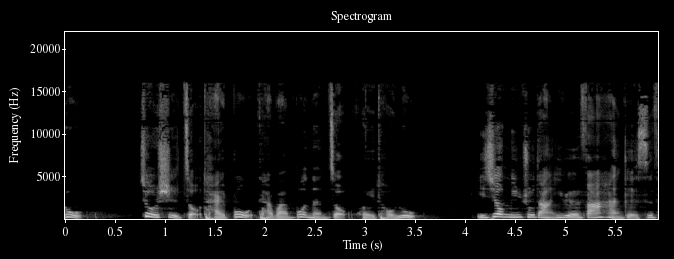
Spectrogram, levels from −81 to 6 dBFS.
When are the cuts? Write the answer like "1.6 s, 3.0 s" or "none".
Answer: 4.1 s

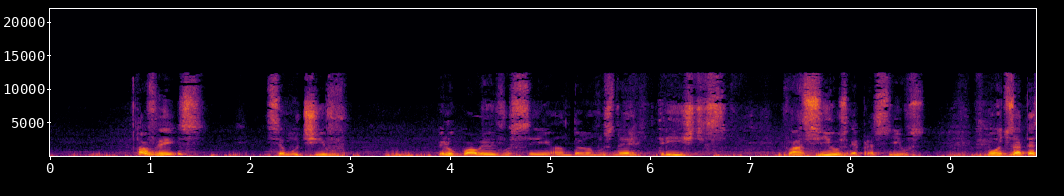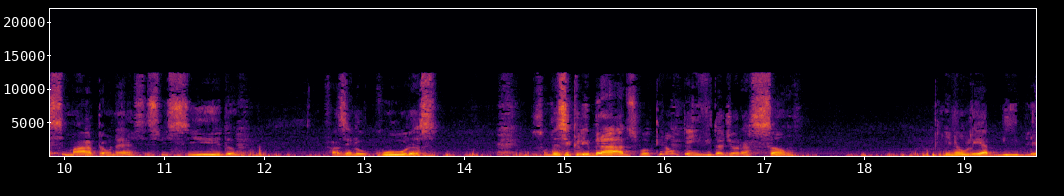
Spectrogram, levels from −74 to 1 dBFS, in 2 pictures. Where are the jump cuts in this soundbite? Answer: 7.9 s

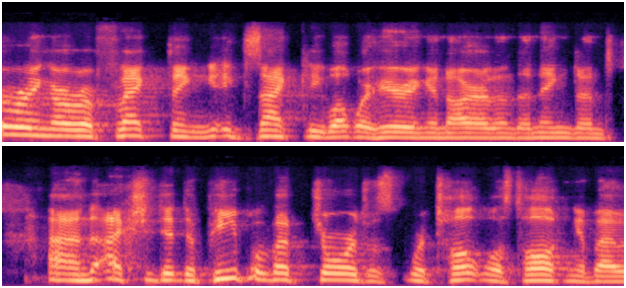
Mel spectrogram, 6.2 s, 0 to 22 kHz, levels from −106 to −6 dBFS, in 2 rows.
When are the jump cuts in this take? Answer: none

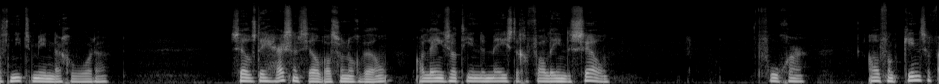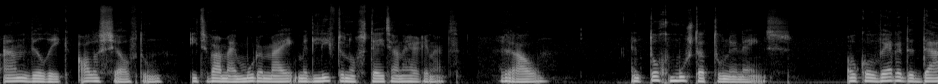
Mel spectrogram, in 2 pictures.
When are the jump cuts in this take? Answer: 14.2 s

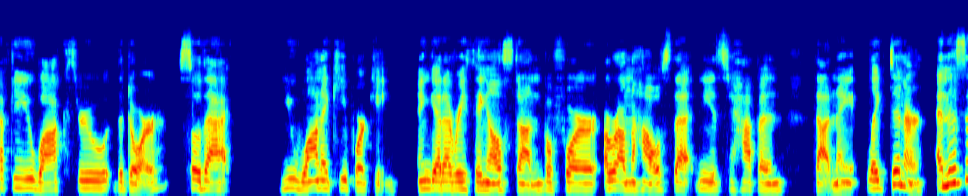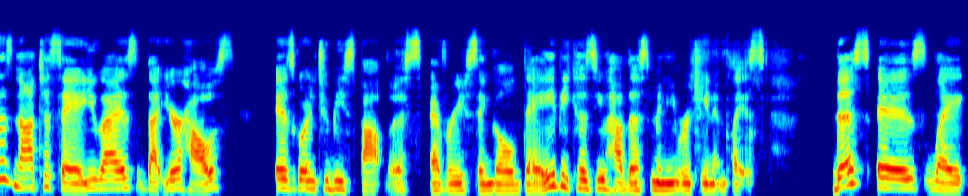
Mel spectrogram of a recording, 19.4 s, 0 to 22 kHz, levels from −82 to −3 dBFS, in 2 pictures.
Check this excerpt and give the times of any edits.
9.3 s

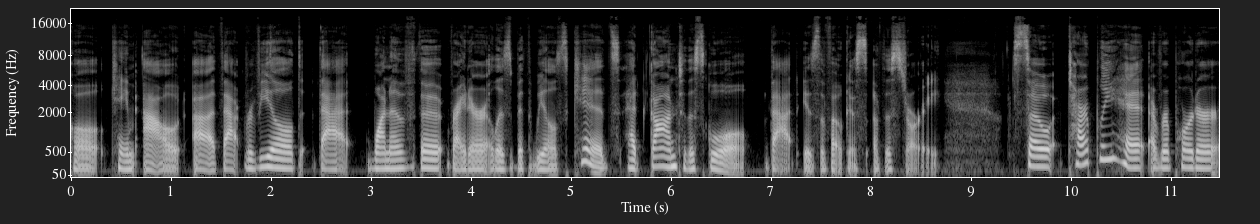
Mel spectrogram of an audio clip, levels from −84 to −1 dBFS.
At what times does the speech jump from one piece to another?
9.3 s

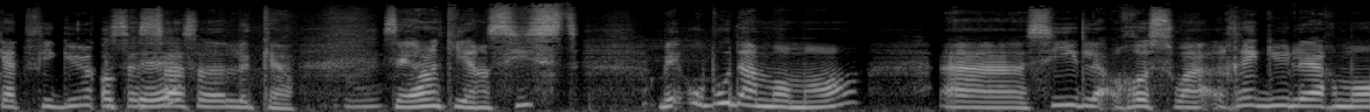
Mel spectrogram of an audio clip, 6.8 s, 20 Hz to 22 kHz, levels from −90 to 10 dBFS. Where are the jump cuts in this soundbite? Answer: none

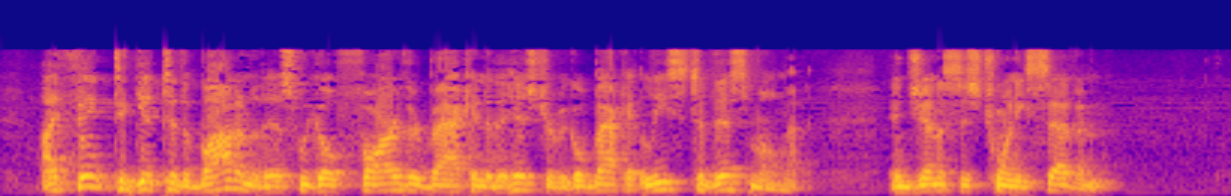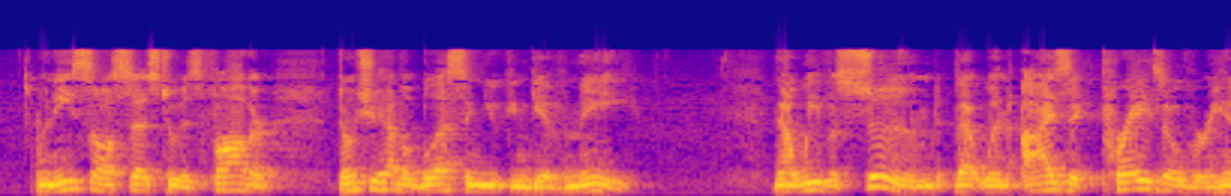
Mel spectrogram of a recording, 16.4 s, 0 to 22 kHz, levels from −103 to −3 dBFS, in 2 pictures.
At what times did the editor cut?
none

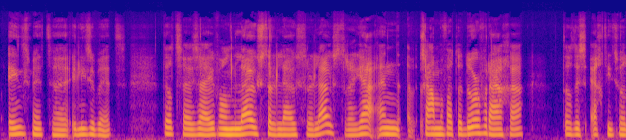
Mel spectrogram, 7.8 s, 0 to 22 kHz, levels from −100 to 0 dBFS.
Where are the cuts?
5.2 s

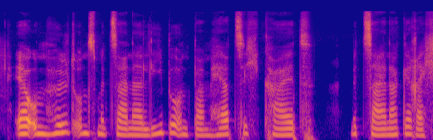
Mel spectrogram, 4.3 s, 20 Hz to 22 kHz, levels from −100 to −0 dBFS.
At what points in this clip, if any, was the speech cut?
3.4 s

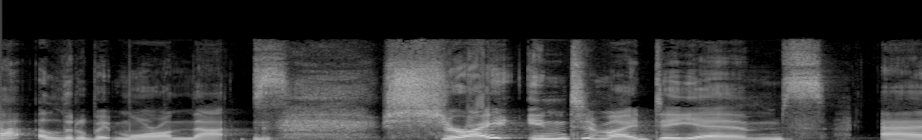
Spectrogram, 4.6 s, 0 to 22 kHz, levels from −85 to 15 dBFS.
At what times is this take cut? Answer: 1.3 s

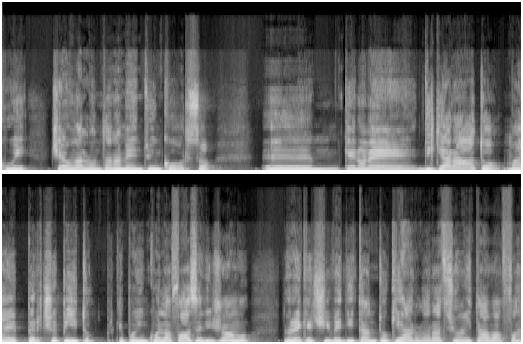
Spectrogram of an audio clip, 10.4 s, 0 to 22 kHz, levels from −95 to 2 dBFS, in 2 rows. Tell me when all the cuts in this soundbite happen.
none

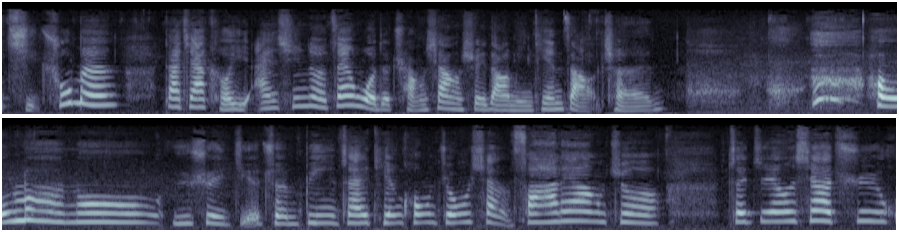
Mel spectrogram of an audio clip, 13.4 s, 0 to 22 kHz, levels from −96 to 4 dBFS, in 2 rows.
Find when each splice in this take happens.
5.1 s, 10.2 s

